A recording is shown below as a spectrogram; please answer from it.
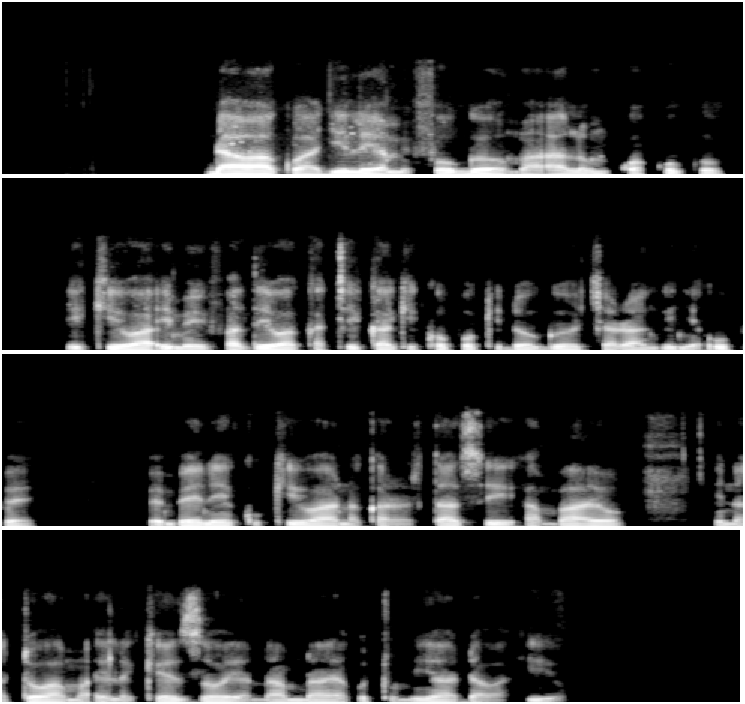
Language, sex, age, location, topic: Swahili, male, 25-35, Dar es Salaam, agriculture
